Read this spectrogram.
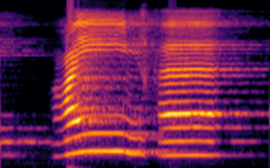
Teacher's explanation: হলকের মধ্যখান হইতে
